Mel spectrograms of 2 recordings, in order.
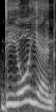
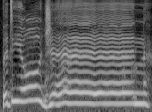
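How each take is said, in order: First: The middle consonant is a Y sound. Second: The middle consonant is a J sound. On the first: The speaker calls it right. "the J isn't a J" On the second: The speaker calls it wrong. "I'm sure it's not pronounced like that"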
